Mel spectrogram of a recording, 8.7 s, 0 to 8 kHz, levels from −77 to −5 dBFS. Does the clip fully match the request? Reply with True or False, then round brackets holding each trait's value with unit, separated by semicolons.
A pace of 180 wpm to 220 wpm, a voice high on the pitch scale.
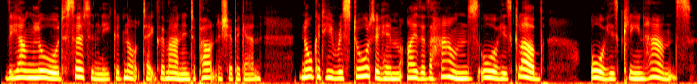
True (185 wpm; 220 Hz)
